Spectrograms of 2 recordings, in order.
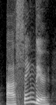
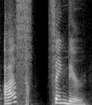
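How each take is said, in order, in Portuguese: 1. O 'sc' é dito como um s simples. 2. O 'sc' é pronunciado como um som separado. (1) "eu falo acender" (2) "a pronúncia eu não falo ascender"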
